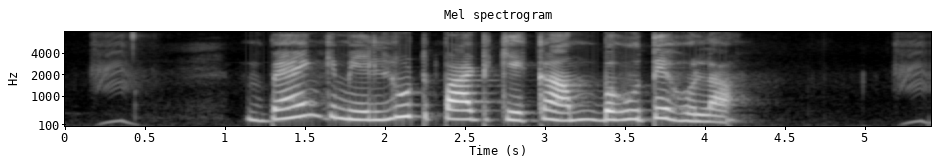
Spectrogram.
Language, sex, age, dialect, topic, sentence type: Bhojpuri, female, 18-24, Northern, banking, statement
